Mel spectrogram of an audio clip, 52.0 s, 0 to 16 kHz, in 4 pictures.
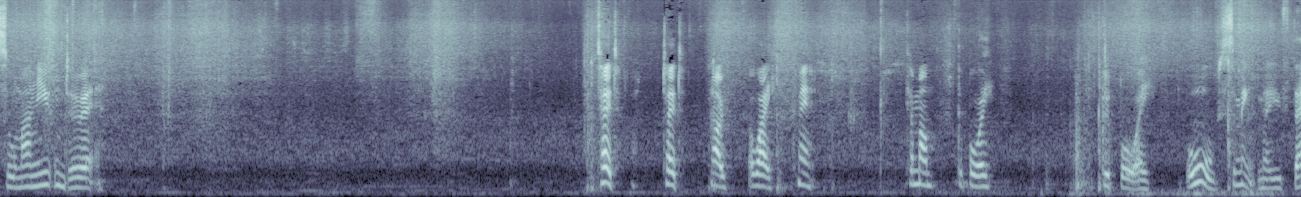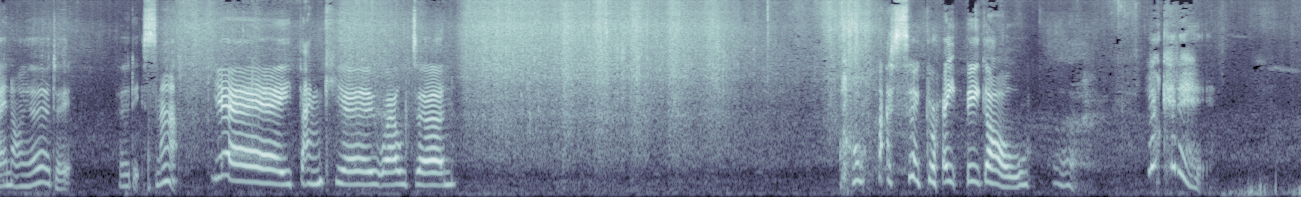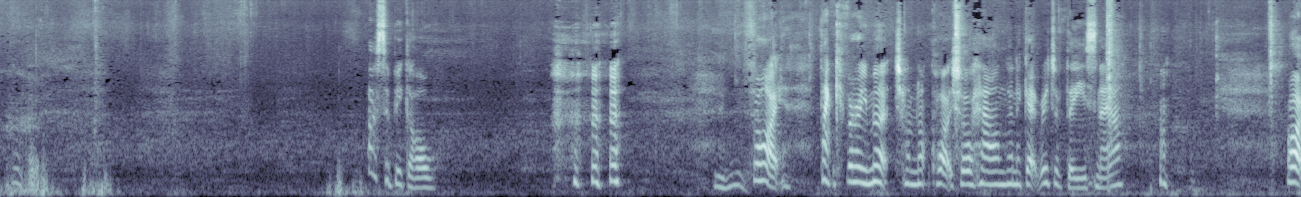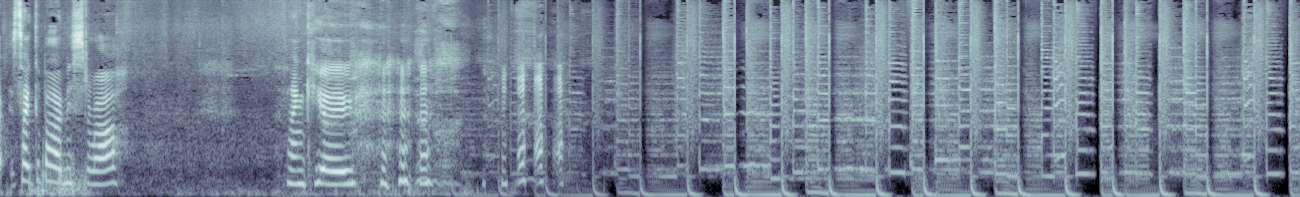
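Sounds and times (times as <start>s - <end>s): rustling leaves and stems: 0.0s - 43.4s.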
